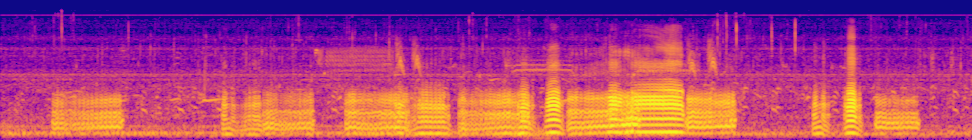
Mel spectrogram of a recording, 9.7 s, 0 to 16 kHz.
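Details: Pair of Canada geese on the Charlo, Montana osprey nest, 4-7-18, captured by a live camera: repeated honking bouts, some overlapping and rising in loudness, over low background hum.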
